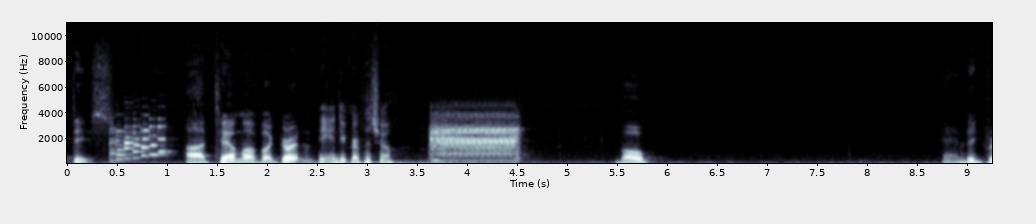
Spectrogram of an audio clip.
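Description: A young man speaks quickly into a microphone.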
